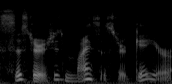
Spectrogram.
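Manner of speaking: hushed, whispered mutter under the breath. Playing Lily, muttering to herself right after being thanked: muttering under breath. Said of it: "Under her breath".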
